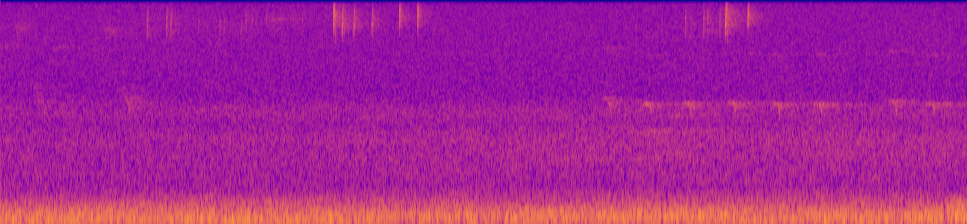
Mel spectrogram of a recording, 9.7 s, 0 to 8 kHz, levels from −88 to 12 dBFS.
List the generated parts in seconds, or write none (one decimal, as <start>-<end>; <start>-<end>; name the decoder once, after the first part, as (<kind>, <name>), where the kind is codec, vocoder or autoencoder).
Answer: none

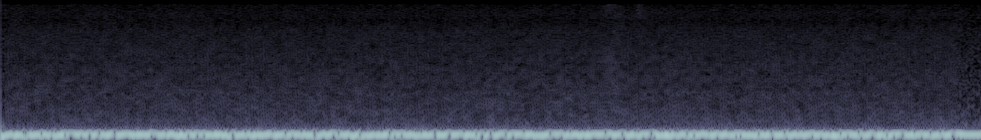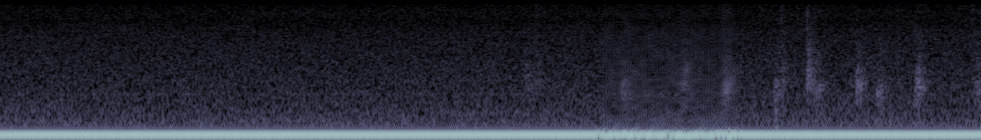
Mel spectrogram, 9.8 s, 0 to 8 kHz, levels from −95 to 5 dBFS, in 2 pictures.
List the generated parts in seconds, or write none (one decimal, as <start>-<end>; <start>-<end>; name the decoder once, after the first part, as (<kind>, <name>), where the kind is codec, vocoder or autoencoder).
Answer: 0.0-4.8 (vocoder, Vocos); 7.9-8.6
